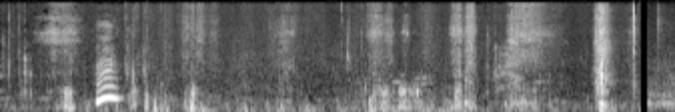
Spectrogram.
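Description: A Pekingese gives one short, rising-then-falling tonal yelp in an otherwise quiet room.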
